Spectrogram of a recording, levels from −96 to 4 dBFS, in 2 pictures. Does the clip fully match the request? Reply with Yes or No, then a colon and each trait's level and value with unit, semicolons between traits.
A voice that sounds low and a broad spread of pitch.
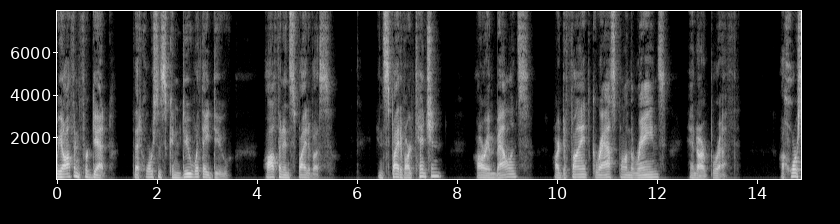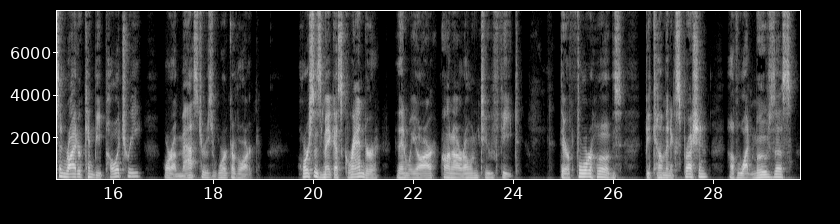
Yes: low, 110 Hz; wide, 6.0 semitones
